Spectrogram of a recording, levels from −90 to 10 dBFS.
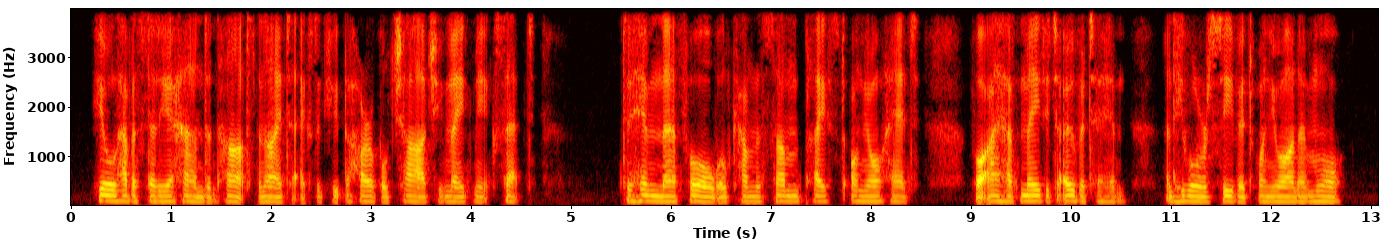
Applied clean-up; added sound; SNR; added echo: none; none; none; none.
